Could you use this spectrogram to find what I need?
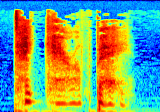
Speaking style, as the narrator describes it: she whispered to Claire

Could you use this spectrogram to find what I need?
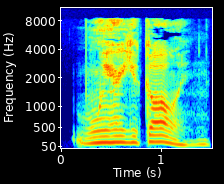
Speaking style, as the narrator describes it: Tess said, but her voice was low and mumbled

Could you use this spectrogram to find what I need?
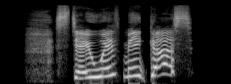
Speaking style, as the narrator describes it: I scream back over my shoulder

